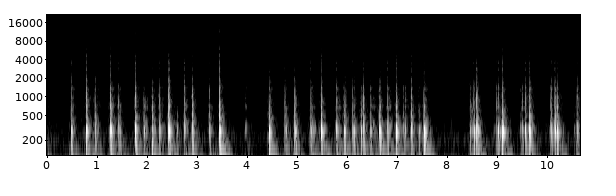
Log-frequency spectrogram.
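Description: Wooden objects are tapped and knocked in quick, uneven runs of short, dry hits with a hollow tone around 277 Hz that dies out almost at once. Brief pauses near 4 and 8 seconds split the clip into three bursts.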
